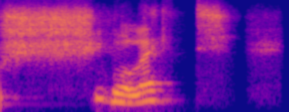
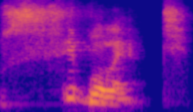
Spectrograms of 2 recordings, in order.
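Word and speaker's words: shibboleth: Porque esta palavra os homens de Efraim não conseguiam pronunciar. Então, ao invés de pronunciar ali o shibolet, eles pronunciavam algo como um cibolet, né?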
